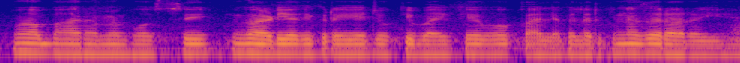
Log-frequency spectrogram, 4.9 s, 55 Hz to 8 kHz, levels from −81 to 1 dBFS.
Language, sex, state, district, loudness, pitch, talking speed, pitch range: Hindi, male, Chhattisgarh, Balrampur, -30 LUFS, 120 Hz, 240 wpm, 115-120 Hz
